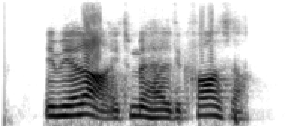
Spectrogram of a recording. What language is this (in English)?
Kabyle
